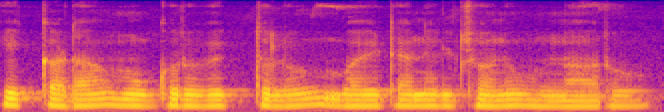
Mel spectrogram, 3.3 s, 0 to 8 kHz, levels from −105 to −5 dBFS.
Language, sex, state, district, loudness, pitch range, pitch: Telugu, male, Telangana, Mahabubabad, -17 LUFS, 110-120 Hz, 115 Hz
